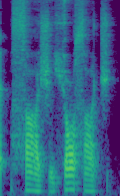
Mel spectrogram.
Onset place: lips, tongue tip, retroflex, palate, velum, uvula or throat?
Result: tongue tip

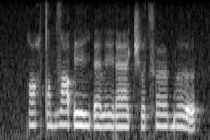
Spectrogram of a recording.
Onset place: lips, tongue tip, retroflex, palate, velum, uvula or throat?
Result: uvula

